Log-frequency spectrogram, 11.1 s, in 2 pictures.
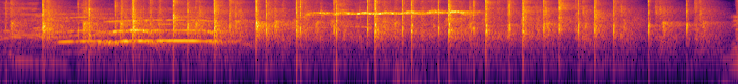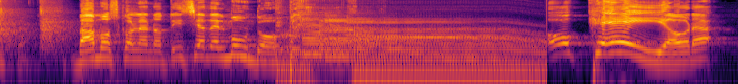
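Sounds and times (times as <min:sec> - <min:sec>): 
small group applauding: 0:00.0 - 0:06.1
whistles and cheering: 0:00.6 - 0:03.7
speech: 0:05.5 - 0:08.4, 0:09.7 - 0:11.0.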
